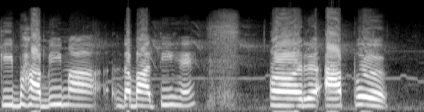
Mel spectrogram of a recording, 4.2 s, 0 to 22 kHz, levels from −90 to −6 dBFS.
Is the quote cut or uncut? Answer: uncut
